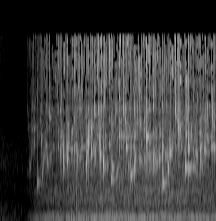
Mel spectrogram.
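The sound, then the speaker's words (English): Water bubbles and trickles steadily from a small fountain in an office, a continuous stream of drips and gurgles starting after a brief silence, with no one speaking. “Water bubbles from a small fountain opposite.”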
